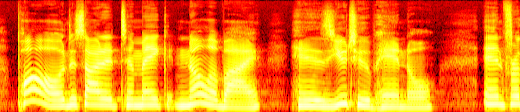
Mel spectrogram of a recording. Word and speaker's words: Nullibi: two, I was calling him the I was pronouncing it all kinds of wrong. It's supposed to be Nullaby, and I was all calling him New Leeby, and tons of other YouTubers that tune in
